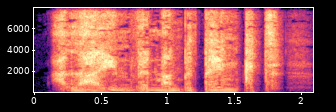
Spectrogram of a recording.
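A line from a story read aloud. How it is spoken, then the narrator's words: Hoarse whisper. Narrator (German): flüsterte sie heiser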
